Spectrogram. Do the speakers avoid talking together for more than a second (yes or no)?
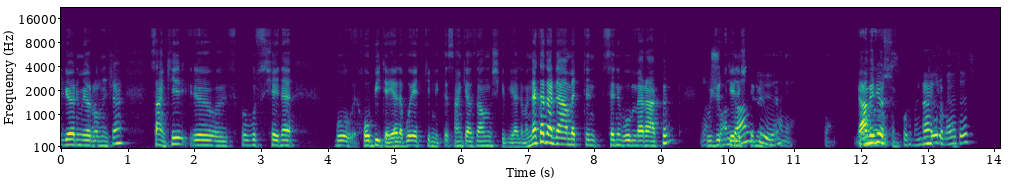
no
